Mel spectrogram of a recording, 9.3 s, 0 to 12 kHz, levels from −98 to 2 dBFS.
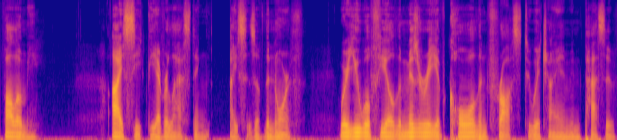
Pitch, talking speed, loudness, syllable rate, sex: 85 Hz, 160 wpm, -22 LUFS, 4.8 syllables/s, male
